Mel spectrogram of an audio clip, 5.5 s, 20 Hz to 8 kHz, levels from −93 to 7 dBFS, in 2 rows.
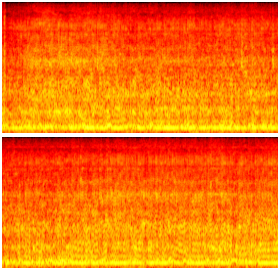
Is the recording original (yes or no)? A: no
